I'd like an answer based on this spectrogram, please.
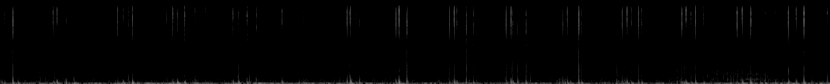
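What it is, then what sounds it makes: Glass candle jar. Long nails tap the rim and sides of a lit, wax-filled red glass candle jar. The taps come as a rapid, irregular stream of short, bright clicks and ticks with almost no ring, over a faint low hum.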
